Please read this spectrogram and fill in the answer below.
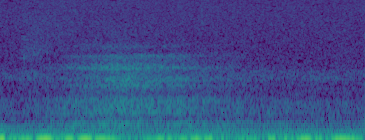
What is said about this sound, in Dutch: Je mond openen. Je kaken wat spreiden. Je oren openen. Misschien voel je dat klikje. En dan adem je uit met die ha-klank. Het is bijna alsof je gaat gapen.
